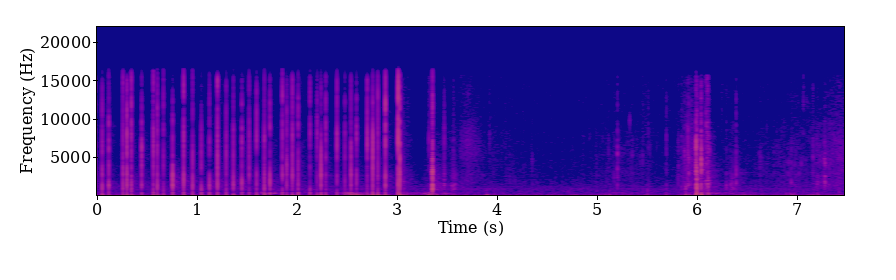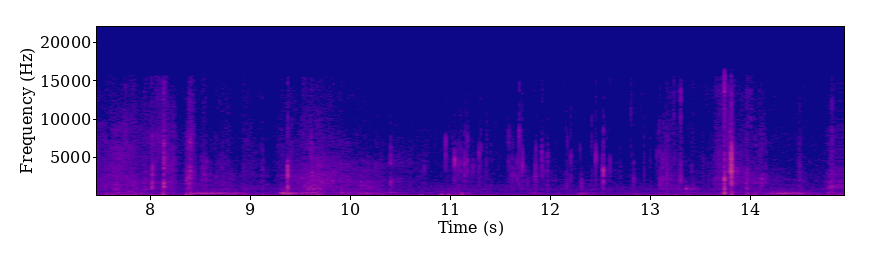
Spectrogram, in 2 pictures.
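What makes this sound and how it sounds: A small, soft pink eye mask with a clear vinyl front filled with gel beads is held in the hand and tapped and scratched with long painted nails. A quick burst of dense, crackly tapping comes first, then softer scratching and crinkling with occasional sharp, bright taps. The sounds are quiet and close.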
